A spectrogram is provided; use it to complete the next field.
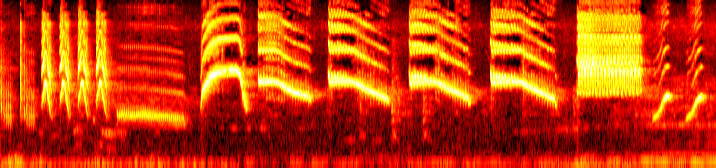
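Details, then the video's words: Javan pied starling singing very actively: a fast burst of four ringing notes, then a string of loud, clear whistles that slide downward, a harsh rasping note, and two short rising whistles at the end. "Jalak suren segacor ini"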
